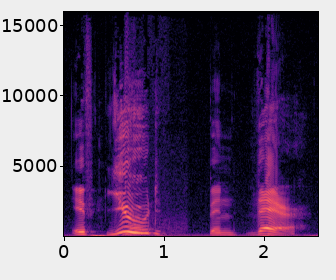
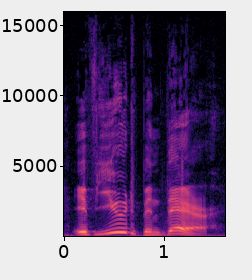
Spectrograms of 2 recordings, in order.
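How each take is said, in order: First: It is said at a normal pace. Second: It is said a little faster.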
